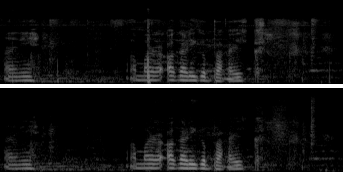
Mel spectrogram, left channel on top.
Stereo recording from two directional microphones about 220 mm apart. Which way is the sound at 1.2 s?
20° right (ahead or behind).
